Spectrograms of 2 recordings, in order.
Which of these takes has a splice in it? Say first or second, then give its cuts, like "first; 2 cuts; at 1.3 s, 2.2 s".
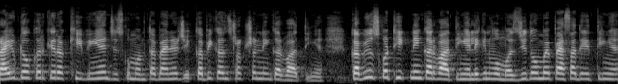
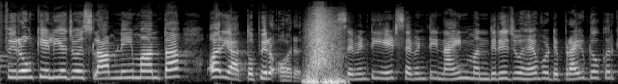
second; 1 cut; at 3.3 s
